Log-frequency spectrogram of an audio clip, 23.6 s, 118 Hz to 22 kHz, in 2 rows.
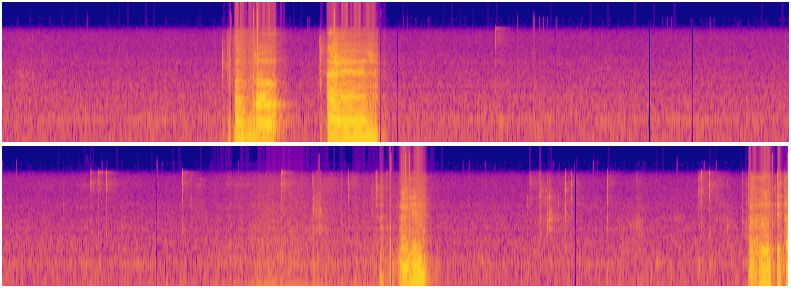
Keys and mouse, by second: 4.5 ctrl+r, 13.0 click, 14.3-15.7 drag, 16.8-19.5 middle drag, 20.1 click, 22.0 click, 22.8 click.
